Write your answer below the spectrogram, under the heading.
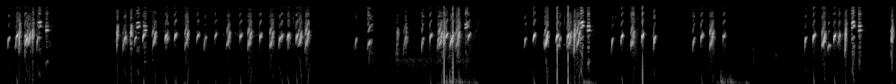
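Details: Twittering calls of a female European goldfinch, used to make the male sing. High, liquid chirps run in fast strings separated by short gaps, with occasional louder, harsher rasping bursts.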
